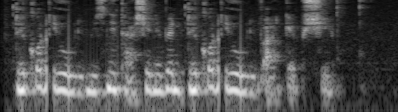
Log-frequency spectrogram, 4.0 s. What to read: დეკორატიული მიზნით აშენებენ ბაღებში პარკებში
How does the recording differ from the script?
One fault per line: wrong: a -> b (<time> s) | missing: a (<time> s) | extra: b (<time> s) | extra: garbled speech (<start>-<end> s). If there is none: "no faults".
wrong: ბაღებში -> დეკორატიული (1.9 s)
